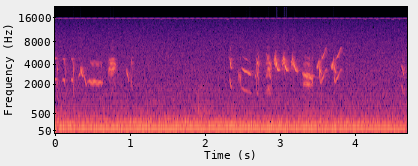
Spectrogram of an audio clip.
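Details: Common linnet singing: two bursts of quick, varied twittering, with clipped chirps, short trills and bright rising and falling notes, the second phrase longer and richer, over a steady low hum.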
